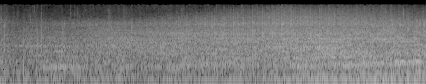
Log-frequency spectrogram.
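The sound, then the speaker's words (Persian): A steady car engine rumble with a low, even hum holds constant throughout as a man gets into his car, with no voices present. “سوار ماشینش میشه.”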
